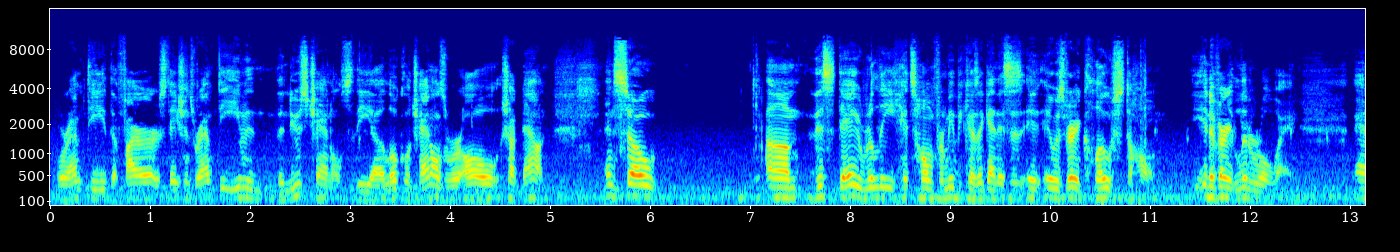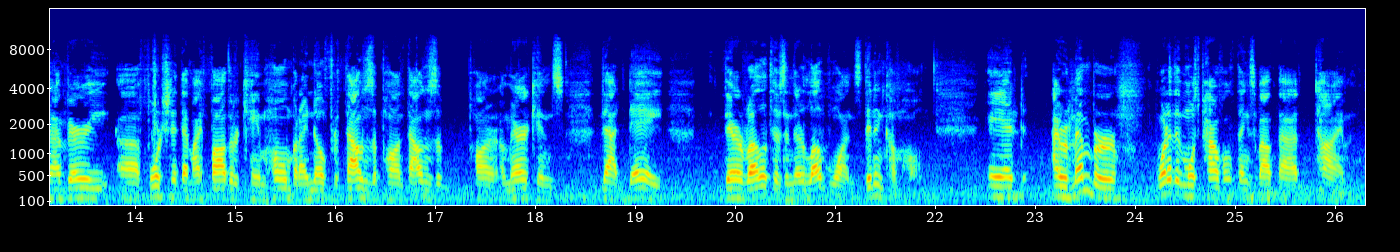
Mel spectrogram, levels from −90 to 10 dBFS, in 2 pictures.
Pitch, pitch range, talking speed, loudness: 140 Hz, 130-150 Hz, 195 wpm, -27 LUFS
